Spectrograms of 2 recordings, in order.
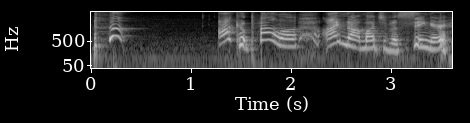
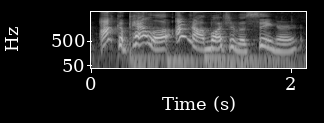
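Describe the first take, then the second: First: Breaking up mid-line, slow and higher; can't keep a straight face; giggling through the NPC line; laughing through it. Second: Said in the usual way. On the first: Acted. NPC line read while laughing.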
